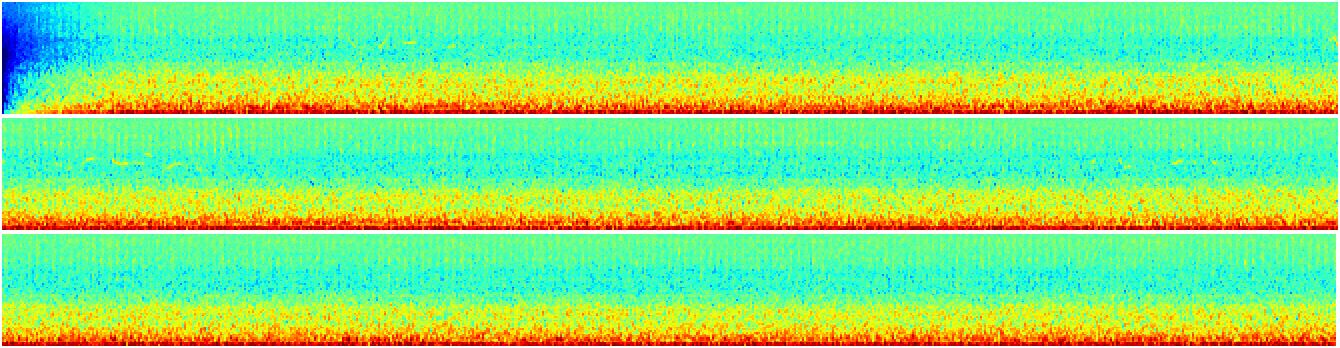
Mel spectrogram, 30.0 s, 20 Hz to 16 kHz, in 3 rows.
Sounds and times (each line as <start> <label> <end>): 0.0 hum and buzz of transformer station 30.0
